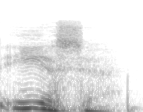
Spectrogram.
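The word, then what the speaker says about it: Iosa: Now, the interesting thing is that in Gaelic, it's Iasa. It's spelled I-O-S-A.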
